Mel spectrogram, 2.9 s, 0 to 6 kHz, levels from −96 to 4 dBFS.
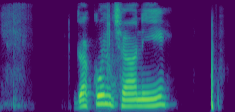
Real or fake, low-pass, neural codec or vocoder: fake; 5.4 kHz; codec, 16 kHz, 4 kbps, X-Codec, HuBERT features, trained on balanced general audio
